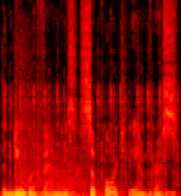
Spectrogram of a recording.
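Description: An actor playing an older Roman general in an audio drama, authoritative and deliberate, kindly yet shrewd. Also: male voice, low-pitched, huge pitch swings, creaky, darkish tone, slight background noise, exaggerated voice. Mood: shrewd, probing.

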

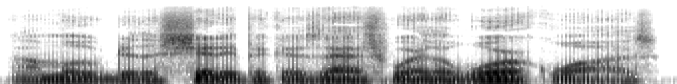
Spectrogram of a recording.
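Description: Man doing a very deep, gruff, laconic tough guy. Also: a little fast, darkish tone, no room sound, clean studio sound. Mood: gruff, matter-of-fact. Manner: terse, folksy, laconic. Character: big gruff plain-spoken country-bred American war veteran detective.

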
